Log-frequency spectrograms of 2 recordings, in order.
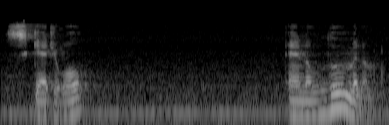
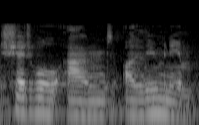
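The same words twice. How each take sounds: First: It is said in an American accent. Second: It is said in a Manchester English accent.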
